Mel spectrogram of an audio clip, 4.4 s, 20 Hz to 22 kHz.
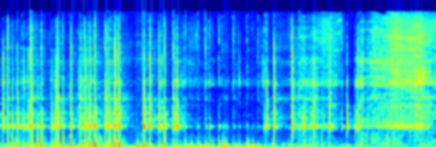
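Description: Long fingernails tap and scratch rapidly along a long, hollow brown cardboard paper roll tube, giving about twenty quick, dull knocks with a faint hollow ring near 600 Hz. The taps thin out into a soft, bright scraping hiss as the tube is held diagonally at the end.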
